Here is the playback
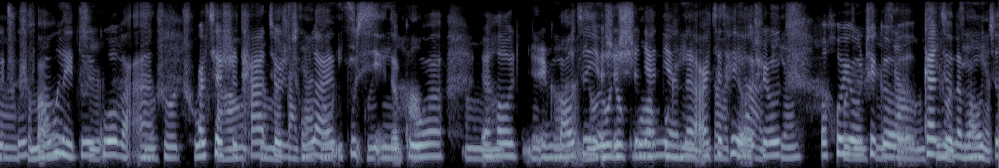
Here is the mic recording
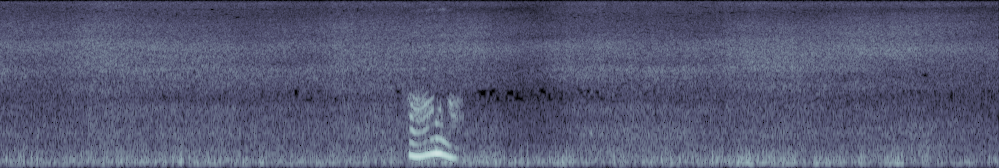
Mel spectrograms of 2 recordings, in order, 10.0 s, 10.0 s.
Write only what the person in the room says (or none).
哦，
